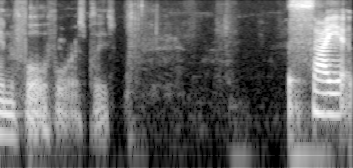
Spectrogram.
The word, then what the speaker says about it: Siya: SIYA OUM. Oh, there it is. It's no, it's not. It is it? No, it's not. Okay, quit messing around. I almost felt bad. It's SIYA.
